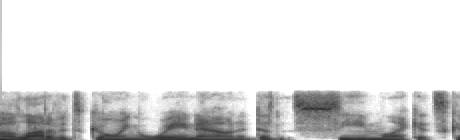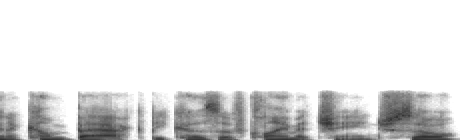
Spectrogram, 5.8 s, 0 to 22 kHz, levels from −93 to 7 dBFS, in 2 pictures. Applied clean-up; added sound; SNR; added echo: none; none; none; none.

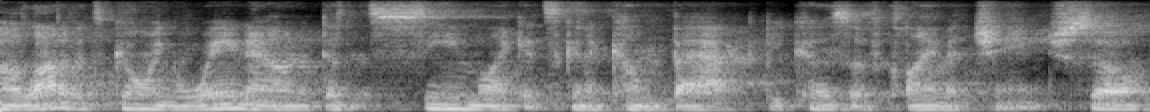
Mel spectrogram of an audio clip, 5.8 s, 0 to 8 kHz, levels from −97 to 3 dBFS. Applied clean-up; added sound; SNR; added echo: none; none; none; reverberation time 1.0 s.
